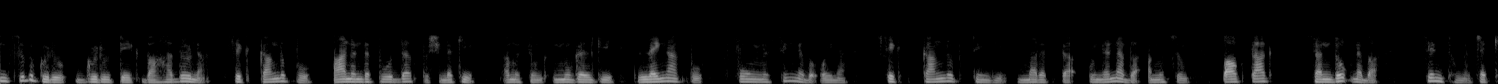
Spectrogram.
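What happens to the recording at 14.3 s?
At 14.3 s the speech carries G.729 codec damage, as it does throughout. The codec rebuilds each 10 ms frame from a vocal tract model, a pitch predictor and a few pulses. Nothing above 4 kHz survives. The voice sounds plainly rough and synthetic, which fits 8 kbit/s.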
